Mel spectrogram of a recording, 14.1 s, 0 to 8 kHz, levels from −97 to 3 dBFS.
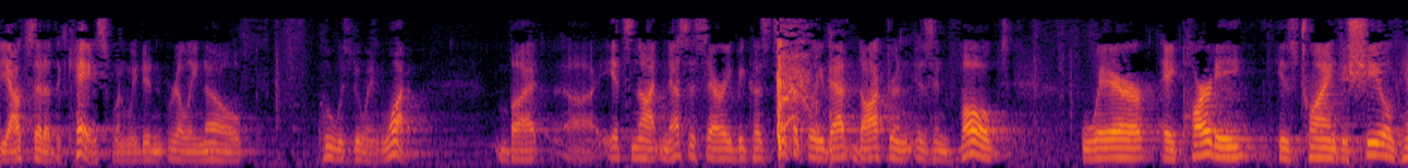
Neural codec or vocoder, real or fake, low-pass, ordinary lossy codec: none; real; 7.2 kHz; MP3, 24 kbps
